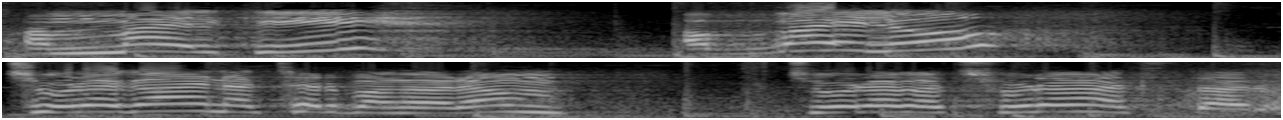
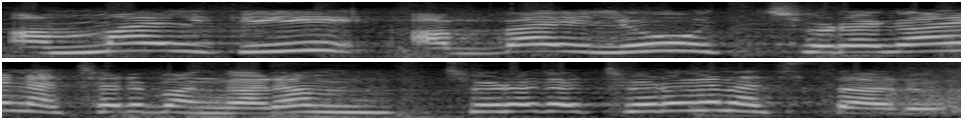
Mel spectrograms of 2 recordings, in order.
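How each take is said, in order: First: It is said angrily. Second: It is said plainly, without strong emotion.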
